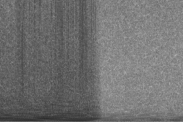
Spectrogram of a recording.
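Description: Propeller engines drone loudly inside an aircraft cockpit.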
